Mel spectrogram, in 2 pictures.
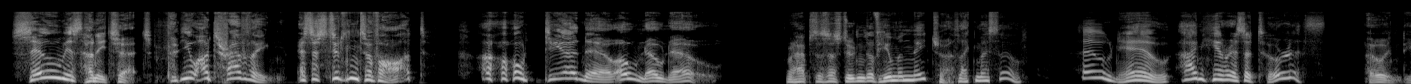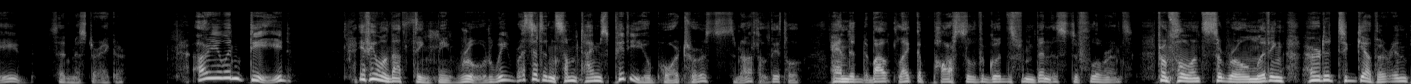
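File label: Male Female British Accent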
